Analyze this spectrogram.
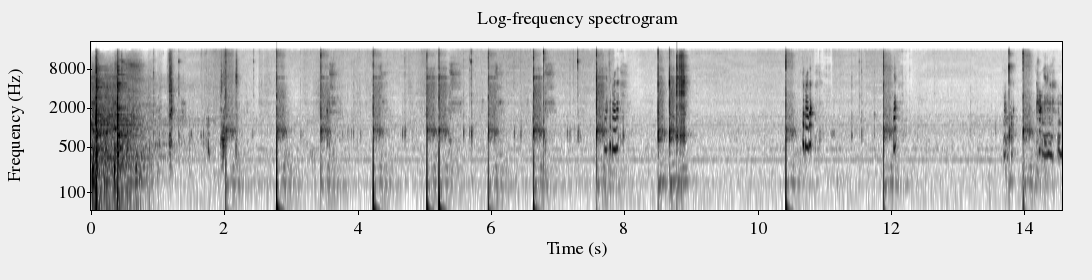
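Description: A hammer strikes metal on an anvil with sharp ringing blows.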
